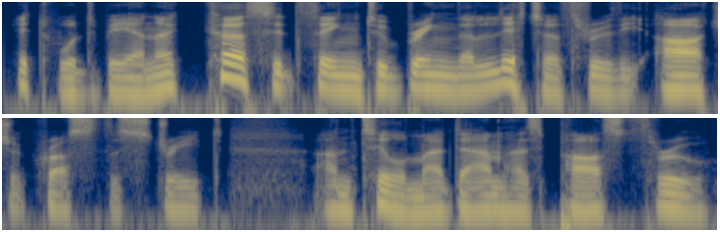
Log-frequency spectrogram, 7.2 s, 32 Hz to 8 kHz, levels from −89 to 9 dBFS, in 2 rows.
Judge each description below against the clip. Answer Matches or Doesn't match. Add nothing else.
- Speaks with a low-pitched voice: Matches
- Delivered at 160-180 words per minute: Matches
